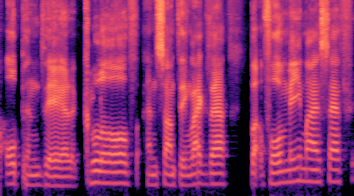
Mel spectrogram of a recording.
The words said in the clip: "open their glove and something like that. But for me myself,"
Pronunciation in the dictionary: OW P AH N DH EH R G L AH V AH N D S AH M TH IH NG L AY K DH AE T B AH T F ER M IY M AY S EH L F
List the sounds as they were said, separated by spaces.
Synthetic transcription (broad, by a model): OW P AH N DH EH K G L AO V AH N S AH M TH IH NG L AY K DH AE T B AH T F ER M IY M AY S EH L F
